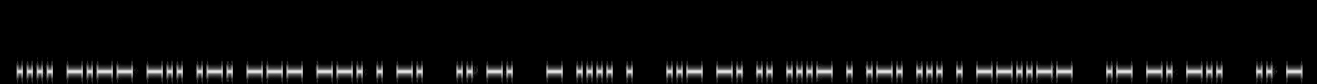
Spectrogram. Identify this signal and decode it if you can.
Morse code, heard as a keyed tone, about 24 wpm, 600 Hz. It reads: HYDROGEN IN THE UNIVERSE, AND IT
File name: CW / Practice / EnglishQuotations0224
